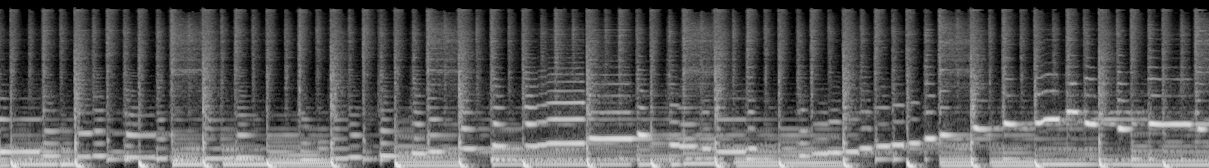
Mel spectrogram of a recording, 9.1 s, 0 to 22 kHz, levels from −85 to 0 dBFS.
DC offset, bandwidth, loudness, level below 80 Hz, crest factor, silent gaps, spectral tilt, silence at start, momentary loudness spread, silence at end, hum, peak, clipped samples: under 0.1%; 18 kHz; -17 LUFS; -24 dBFS; 12 dB; none; -6 dB/octave; 0 s; 4 LU; 0 s; none; -4 dBFS; under 0.1%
